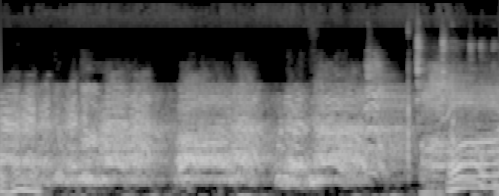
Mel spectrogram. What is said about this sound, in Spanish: a las afueras del hotel de concentración. Ahí enfrente de Perisur. La gente eh. silba. Levantan el dedo índice derecho.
